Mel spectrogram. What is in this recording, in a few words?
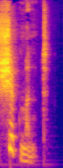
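"shipment", British English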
